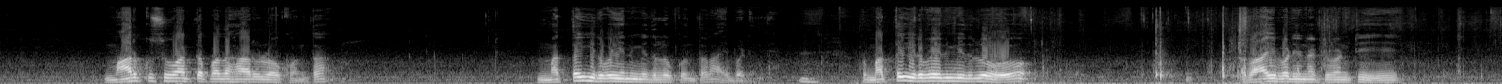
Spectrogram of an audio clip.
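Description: A middle-aged man speaks slowly through a microphone, in drawn-out, tuneful phrases.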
